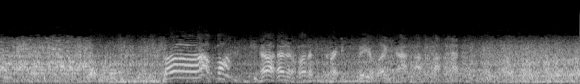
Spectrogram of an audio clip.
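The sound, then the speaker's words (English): A 1956 Pontiac engine running after a reluctant start, a steady broad rumble throughout, with a man talking excitedly over it. “Isn't that a great sound? That is the sound of a 56, seriously, a sound of a 56 Pontiac just getting, you know, getting it all together,”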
